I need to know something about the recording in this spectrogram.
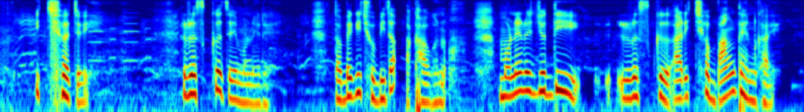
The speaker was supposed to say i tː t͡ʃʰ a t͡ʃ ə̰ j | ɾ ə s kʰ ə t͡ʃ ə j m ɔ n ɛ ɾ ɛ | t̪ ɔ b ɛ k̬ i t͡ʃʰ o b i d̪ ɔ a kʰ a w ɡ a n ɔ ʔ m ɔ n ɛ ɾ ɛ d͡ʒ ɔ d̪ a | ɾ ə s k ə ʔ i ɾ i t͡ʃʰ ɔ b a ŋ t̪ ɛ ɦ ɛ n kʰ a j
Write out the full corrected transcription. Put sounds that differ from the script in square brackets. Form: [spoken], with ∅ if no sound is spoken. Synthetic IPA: i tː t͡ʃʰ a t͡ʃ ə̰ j | ɾ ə s [k] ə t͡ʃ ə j m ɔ n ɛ ɾ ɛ | t̪ ɔ b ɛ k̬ i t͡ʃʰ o b i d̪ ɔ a kʰ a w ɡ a n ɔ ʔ m ɔ n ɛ ɾ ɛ d͡ʒ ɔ d̪ [i] | ɾ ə s k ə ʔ [a] ɾ i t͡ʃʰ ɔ b a ŋ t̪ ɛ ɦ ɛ n kʰ a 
